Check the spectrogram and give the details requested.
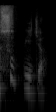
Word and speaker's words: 숲: 피읕 받침을 썼지만 실제 발음은 수프가 아니고 그냥 숲이죠.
